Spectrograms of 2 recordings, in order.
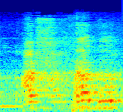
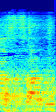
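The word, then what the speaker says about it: أشهد: আশহাদু আন্না, আশহাদু আল্লাহ, এই যে আশহাদু শিন উচ্চারণ হইত না, শিনের ক্ষেত্রে সিন উচ্চারণ করতেন, আসাদু হইতেন।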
